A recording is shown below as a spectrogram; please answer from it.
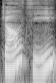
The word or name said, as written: zhao2ji2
